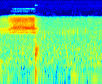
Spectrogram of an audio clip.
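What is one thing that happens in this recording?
A young man speaks briefly and quietly.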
